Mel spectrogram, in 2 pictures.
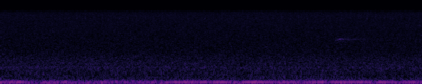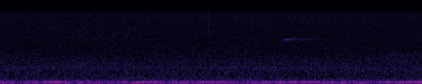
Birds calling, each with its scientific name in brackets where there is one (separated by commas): Eastern Towhee (Pipilo erythrophthalmus)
